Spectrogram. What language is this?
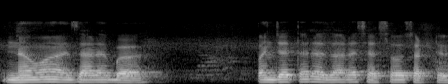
Sindhi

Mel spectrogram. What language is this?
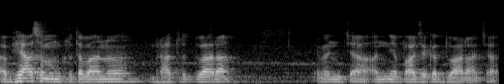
Sanskrit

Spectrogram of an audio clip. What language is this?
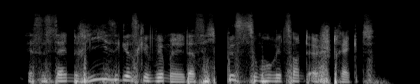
German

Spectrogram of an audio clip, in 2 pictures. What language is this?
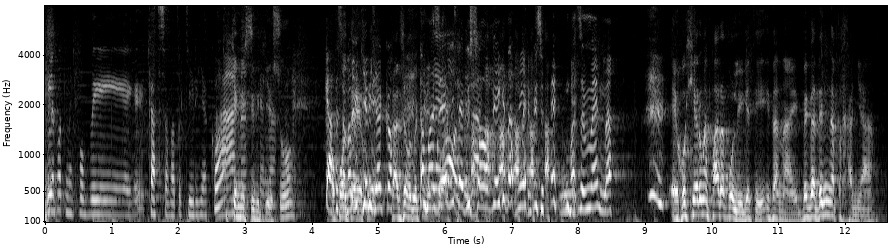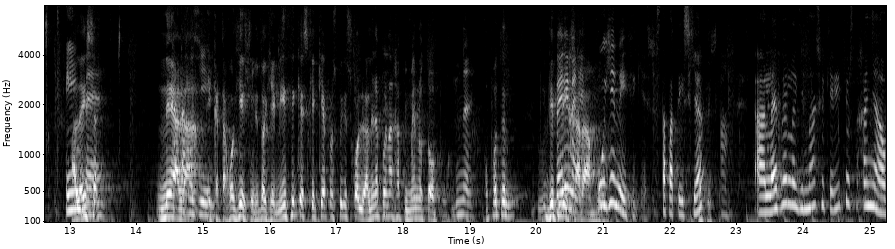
Greek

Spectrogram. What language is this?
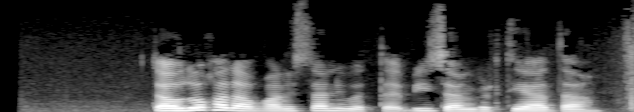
Pashto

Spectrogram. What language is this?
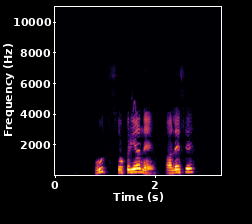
Wadiyara Koli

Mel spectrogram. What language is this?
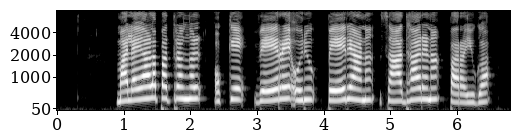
Malayalam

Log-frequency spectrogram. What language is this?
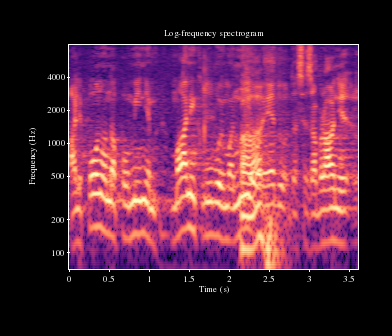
Croatian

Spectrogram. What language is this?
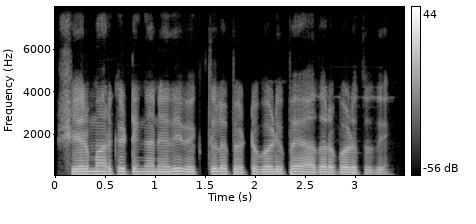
Telugu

